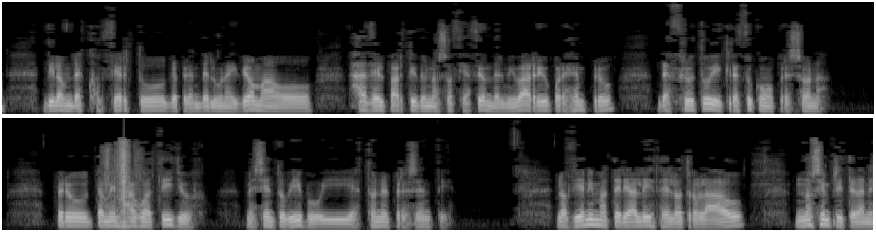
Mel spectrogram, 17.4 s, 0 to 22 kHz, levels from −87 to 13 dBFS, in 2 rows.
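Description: Throughout, the speech carries heavy transform-codec damage: ringing, washy tone and a hiss that swells and sinks with the signal, likely WMA compression at a low bitrate around 32 kbps. On a spectrogram, weak components drop out as gaps and blocky smears, with nothing above 21 kHz.

From 6.93 to 6.98 s comes pre-echo. A sharp attack near the end of a coding block let the quantisation noise spill about 46 ms ahead of it, so a brief hiss leads in and the onset sounds smeared. The waveform shows a noisy ramp before the transient, and the spectrogram shows a broadband haze.

From 9.69 to 10.36 s, dense, uneven bursts of scratching and rustling sit over the speech, only a little below its level. This is likely cable scratch noise from a moving connector or control. It appears as ragged broadband streaks on a spectrogram and as jagged spikes riding on the waveform.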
